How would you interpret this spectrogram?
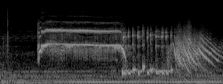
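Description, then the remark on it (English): Mickey Mouse's shrill, high-pitched cartoon scream from the cartoon Boiler Room holds steady for about a second, then breaks into wavering, squeaky yelps, loud over a low background hum; the same sound as the squirrel's scream in Cool Friend. “The exact same sound that the squirrel makes when it screams in Cool Friend.”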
